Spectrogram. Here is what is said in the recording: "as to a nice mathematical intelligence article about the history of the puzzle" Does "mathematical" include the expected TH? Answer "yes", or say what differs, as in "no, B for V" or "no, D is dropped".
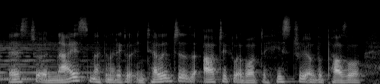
yes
